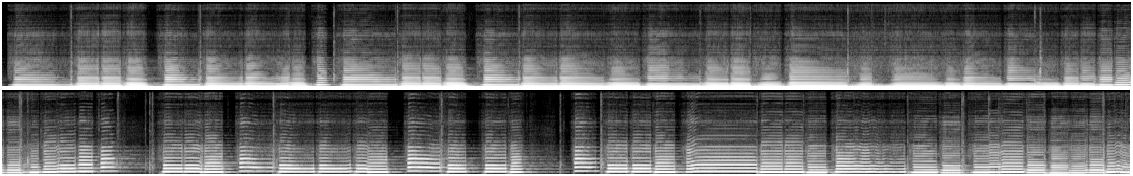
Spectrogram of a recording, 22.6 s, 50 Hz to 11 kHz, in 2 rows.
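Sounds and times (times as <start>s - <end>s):
Selmer alto saxophone without pads: 0.0s - 22.5s.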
